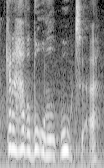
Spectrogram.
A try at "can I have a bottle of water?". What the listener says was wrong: It's not tea. They don't say the tea.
